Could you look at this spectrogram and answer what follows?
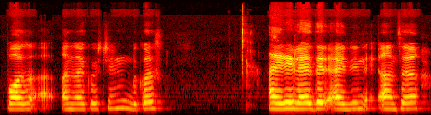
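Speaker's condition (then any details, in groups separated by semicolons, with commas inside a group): Traumatic brain injury; home speech exercises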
